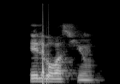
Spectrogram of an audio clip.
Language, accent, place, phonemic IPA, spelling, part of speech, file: French, France, Lyon, /e.la.bɔ.ʁa.sjɔ̃/, élaboration, noun, LL-Q150 (fra)-élaboration.wav
- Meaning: drawing up, putting together, creation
